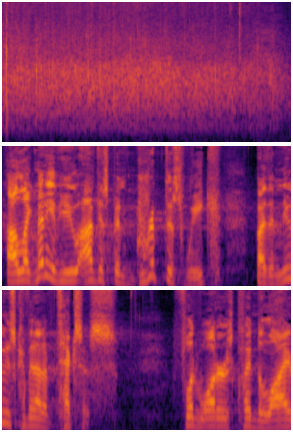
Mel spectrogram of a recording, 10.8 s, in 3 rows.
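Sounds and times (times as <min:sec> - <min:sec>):
audience applause: 0:00.0 - 0:03.6
speech: 0:03.7 - 0:08.7, 0:09.5 - 0:10.8.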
